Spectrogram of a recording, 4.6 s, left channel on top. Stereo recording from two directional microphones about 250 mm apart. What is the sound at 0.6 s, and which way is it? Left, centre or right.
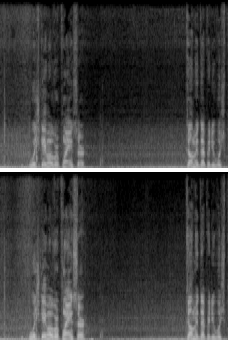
Speech, centre.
